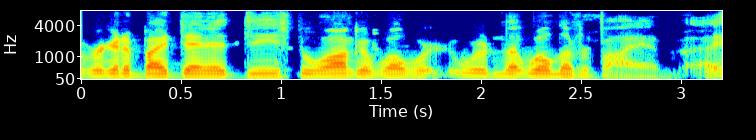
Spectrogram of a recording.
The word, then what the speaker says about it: Bouanga: It's Bouanga, right?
